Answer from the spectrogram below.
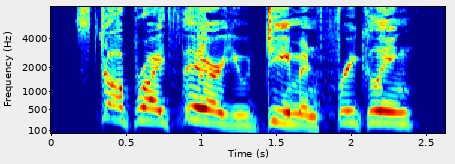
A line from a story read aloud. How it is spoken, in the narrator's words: bellowed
